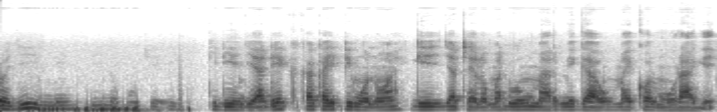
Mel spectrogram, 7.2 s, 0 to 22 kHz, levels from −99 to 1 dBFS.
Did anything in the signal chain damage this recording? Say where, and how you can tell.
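No, nothing damaged this audio.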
